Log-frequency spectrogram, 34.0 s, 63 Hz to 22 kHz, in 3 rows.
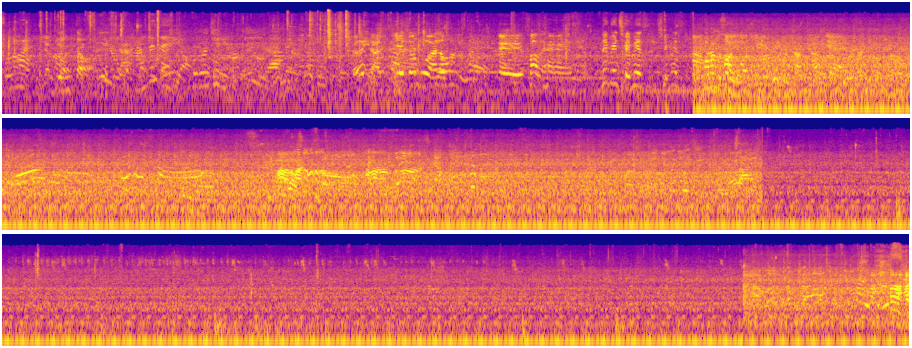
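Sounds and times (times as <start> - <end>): indistinct crowd chatter: 0.0 - 20.9, 31.9 - 34.0
locomotive engine idling: 0.0 - 34.0.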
